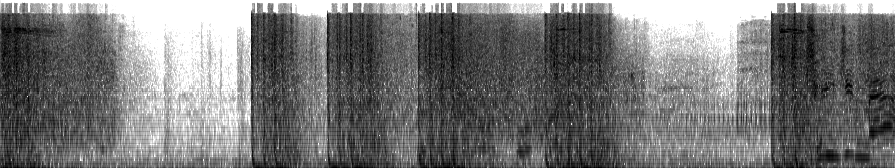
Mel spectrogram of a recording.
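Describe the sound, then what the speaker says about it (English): Gunfire in the video game StarRupture, bursts of rapid automatic shots in several clusters separated by brief pauses, loud and close, with game effects between volleys. "with the stream delay, you probably hear the gunfire before I say it"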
